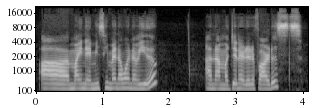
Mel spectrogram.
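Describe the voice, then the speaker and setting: A woman's voice: mid-range voice, little pitch movement, brisk, a bit bright, clear, resonant tone, no room sound. A woman in her thirties from Colombia, an artist guest talking enthusiastically in a casual interview.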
